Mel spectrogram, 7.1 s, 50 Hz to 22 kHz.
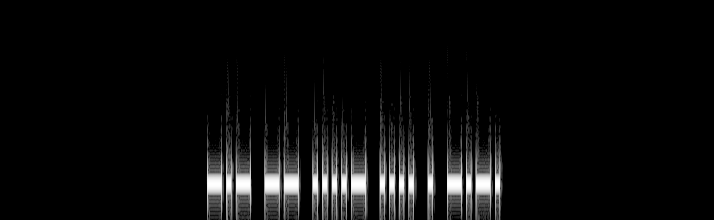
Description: Morse code, heard as a keyed tone, about 25 wpm, 700 Hz. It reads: KM4HEC
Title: USA Call Signs - 6 Characters - Repeated 2x - 25wpm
